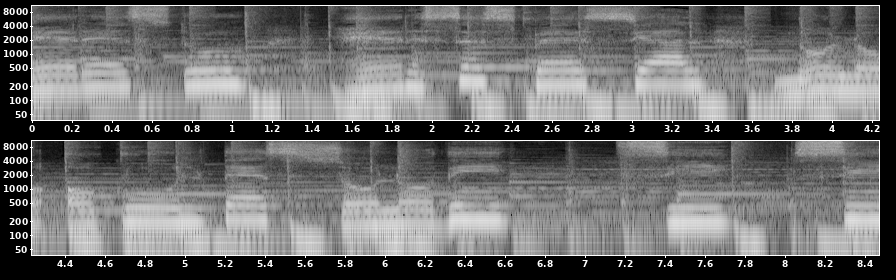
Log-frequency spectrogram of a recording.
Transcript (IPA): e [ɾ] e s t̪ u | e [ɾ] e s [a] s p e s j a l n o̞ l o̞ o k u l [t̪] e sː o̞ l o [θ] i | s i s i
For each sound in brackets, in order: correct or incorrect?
correct, correct, incorrect, correct, incorrect

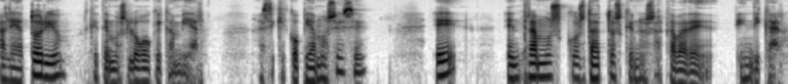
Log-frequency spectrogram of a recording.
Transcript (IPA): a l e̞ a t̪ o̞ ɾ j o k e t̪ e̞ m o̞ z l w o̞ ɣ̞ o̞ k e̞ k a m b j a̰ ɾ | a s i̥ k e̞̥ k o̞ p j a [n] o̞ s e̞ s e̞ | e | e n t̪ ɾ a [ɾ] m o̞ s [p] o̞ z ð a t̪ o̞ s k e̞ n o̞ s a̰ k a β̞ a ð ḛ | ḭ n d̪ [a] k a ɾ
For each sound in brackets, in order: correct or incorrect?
incorrect, incorrect, incorrect, incorrect

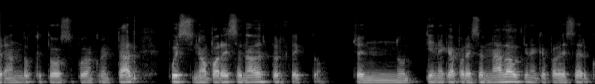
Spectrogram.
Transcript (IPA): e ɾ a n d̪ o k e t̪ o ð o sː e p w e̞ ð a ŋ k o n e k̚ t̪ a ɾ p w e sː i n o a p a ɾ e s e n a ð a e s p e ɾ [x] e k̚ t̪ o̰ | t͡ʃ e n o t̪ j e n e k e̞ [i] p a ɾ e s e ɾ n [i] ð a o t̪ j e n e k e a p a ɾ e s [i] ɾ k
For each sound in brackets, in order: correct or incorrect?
incorrect, incorrect, incorrect, incorrect

